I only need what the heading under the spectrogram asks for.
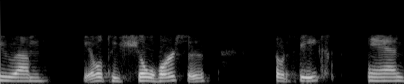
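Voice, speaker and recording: A woman's fairly low-pitched voice. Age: 60s. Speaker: model horse hobbyist. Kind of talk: interview. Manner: halting.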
